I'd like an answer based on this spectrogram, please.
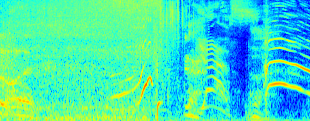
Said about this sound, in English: Maybe the force of the spray will push Bubbles' foot out of the root.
